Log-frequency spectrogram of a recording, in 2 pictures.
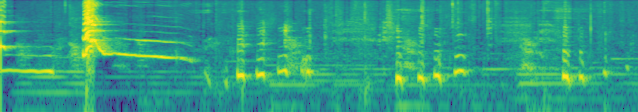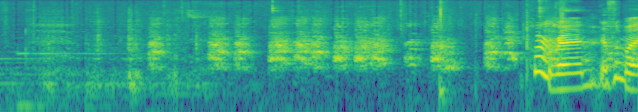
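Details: Big Coonhound and a Chihuahua howling back and forth indoors while an Italian Greyhound–Rat Terrier mix avoids it: a sharp yelp, then a drawn-out howl, scattered short wavering cries, and a rising whine at the close.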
